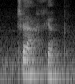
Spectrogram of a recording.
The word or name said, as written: cha guet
